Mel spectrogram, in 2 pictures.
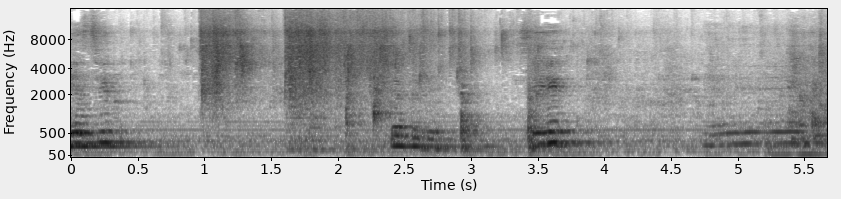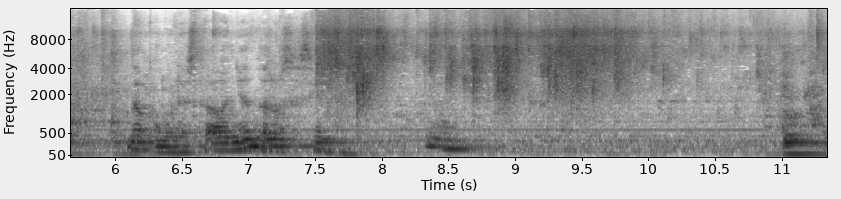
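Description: Water splashes from a bowl onto a dog.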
